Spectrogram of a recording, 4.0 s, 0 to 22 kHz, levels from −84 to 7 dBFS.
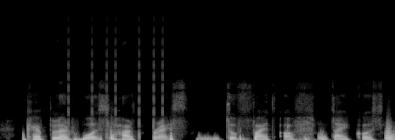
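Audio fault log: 0.67–1.63 s, GSM signalling bursts: a galloping dit-dit-dit of short buzzes at about 217 Hz rides over the speech for roughly a second, sitting around 10 dB below it. A 2G phone close by is only signalling, so it transmits in brief clusters of radio bursts rather than continuously. The audio circuitry rectifies that radio energy, turning each burst's 217 Hz pulse rhythm into audible clicks and buzz.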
